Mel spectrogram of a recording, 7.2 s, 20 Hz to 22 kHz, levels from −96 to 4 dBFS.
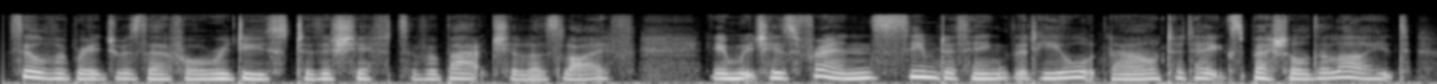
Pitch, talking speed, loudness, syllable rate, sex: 215 Hz, 215 wpm, -16 LUFS, 5.9 syllables/s, female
